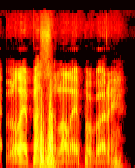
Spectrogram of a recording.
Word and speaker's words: Лепа села лепо горе: Yeah, what I understand from the title, Lepa, Sela, Lepo, Gore, or how would you say that with the authentic accent? – Yeah, Lepa, Sela, Lepo, Gore.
